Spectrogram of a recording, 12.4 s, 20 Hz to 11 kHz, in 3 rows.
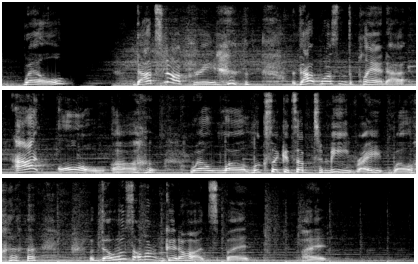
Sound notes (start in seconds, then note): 8.2 nervous chuckle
